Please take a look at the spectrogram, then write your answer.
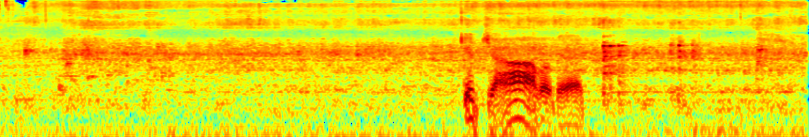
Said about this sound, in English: he's washing dishes and and uh, other kids are helping.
